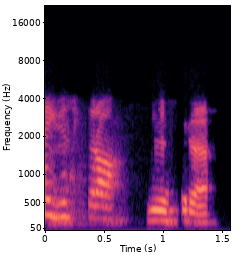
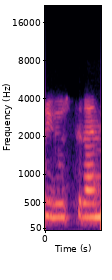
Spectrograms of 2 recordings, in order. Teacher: جی کیونکہ دو زبر کی تنوین تھی، تنوین ہے. را پر دو زبر کی تنوین ہے، تو ایک زبر جو ہے وہ ختم ہو جائے گا، ایک زبر پڑھا جائے گا الف کے ساتھ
